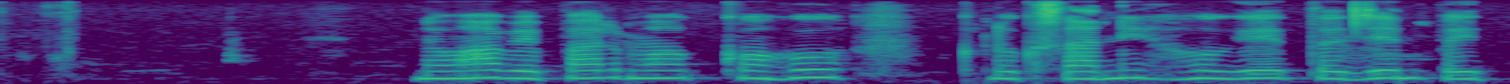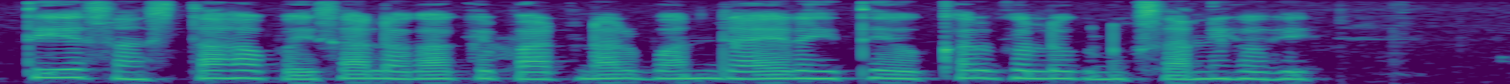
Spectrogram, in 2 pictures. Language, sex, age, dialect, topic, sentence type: Chhattisgarhi, female, 25-30, Eastern, banking, statement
